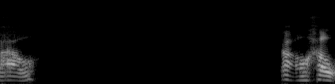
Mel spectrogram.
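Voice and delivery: hushed, beaten, worn-out, very quiet flat croak. Telling the story, the speaker voices a familiar voice croaking out to val: beaten, tired croak. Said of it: "It sounds beaten and tired, exhausted, and it just is able to croak out".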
